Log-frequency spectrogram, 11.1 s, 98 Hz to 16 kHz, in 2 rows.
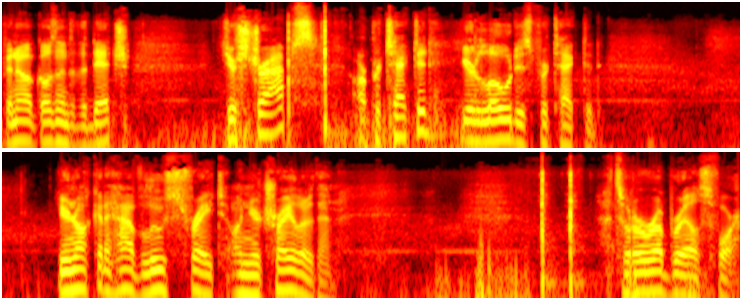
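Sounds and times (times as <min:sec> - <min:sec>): low rumble of movement: 0:00.6 - 0:11.0
sharp clicks: 0:09.6 - 0:10.1
soft thuds: 0:09.6 - 0:10.1.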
